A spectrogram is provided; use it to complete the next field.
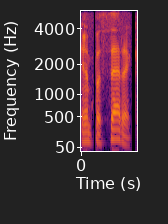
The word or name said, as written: empathetic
